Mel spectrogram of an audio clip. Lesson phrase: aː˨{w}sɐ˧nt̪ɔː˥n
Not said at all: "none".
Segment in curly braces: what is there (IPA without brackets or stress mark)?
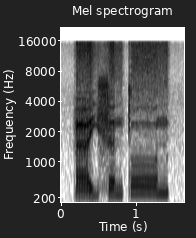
j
